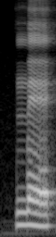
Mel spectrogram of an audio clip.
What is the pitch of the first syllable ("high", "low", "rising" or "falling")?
low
